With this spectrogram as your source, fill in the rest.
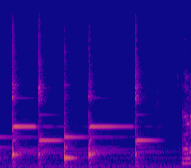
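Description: Isolated harmonics tapped on a Halo Aegean handpan in a quicker series, five bright metallic pings with ringing overtones, closely spaced, ending in a faint final touch.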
